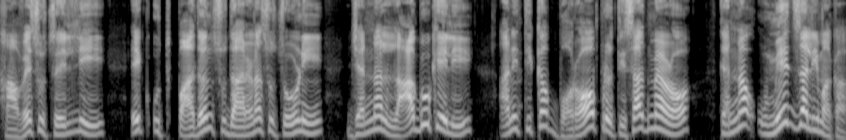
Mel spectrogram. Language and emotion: Goan Konkani, happy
